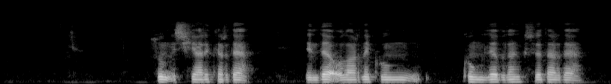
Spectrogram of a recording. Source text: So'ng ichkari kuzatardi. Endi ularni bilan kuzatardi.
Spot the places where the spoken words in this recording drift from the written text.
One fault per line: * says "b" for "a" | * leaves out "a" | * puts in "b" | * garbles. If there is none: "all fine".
* says "kirdi" for "kuzatardi"
* puts in "ko'ngli"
